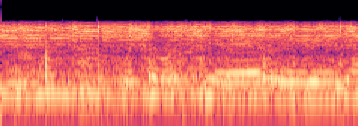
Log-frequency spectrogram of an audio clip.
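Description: Live rock band playing an instrumental passage, electric guitars over a drum kit.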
